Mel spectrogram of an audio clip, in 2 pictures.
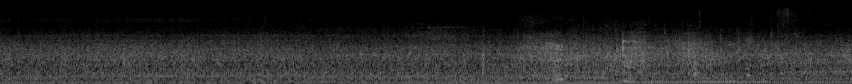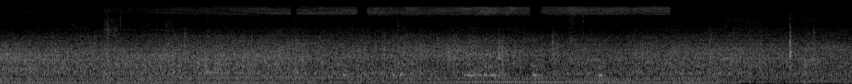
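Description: A vehicle engine idles and rumbles low and steady.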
